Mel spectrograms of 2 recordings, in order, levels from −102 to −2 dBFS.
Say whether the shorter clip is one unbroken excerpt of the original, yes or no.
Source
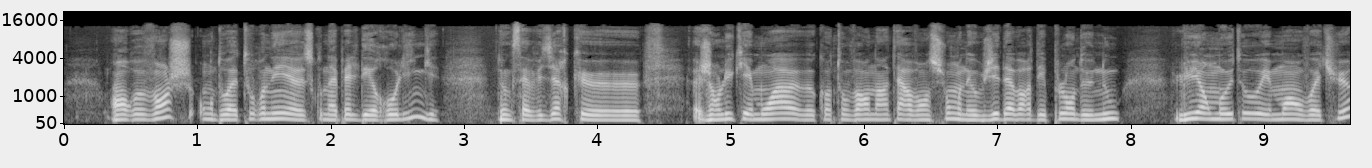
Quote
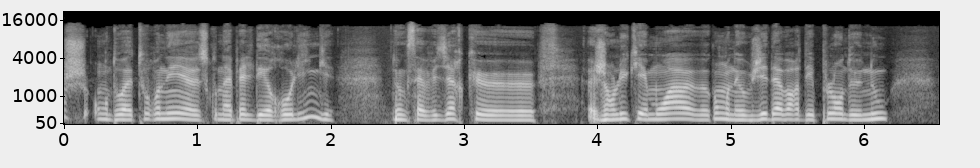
no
